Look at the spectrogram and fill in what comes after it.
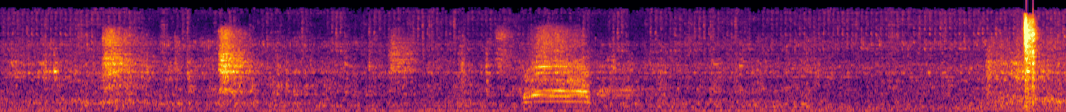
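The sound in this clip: A train rumbles past a level crossing with a steady low rolling noise. Several brief louder surges and a short whistle tone sound near the middle, and a sharp click comes near the end.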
